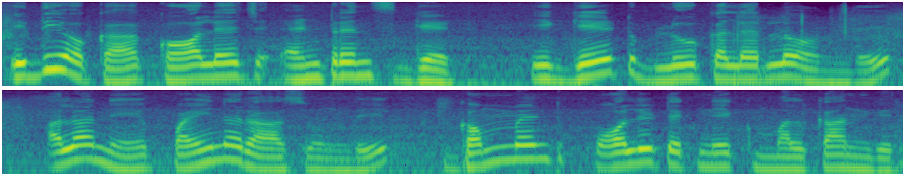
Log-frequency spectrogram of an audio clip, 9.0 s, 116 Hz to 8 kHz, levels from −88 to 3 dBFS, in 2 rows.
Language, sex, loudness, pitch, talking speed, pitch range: Telugu, male, -17 LUFS, 165 Hz, 115 wpm, 145-190 Hz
